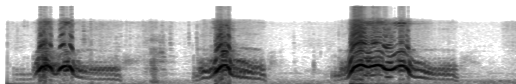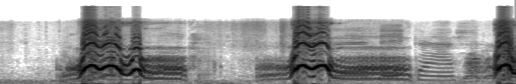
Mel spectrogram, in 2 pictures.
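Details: Bichons and a wire-haired dachshund, small dogs, give high, ringing barks in short wavering bursts, spaced irregularly a second or two apart.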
